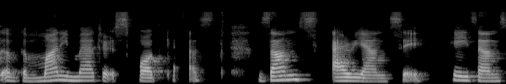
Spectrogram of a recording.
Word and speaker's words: Zands Adriaanse: for another episode of The Money Matters podcast zams ariance hey thanks how are you hey Uncle I'm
